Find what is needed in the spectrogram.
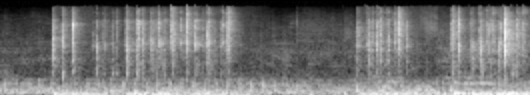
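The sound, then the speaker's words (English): Typing on a computer keyboard: many rapid, uneven keystrokes clatter in quick bursts, with short pauses between runs, over a steady low background hum. “I'm typing something out.”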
